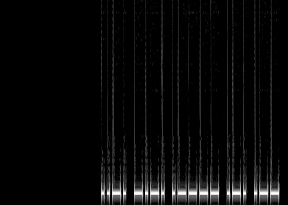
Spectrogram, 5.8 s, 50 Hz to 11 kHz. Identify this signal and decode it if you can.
Morse code, heard as a keyed tone, about 23 wpm, 700 Hz. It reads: FC1RW
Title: DXCC-100 Call Signs - 5 Characters - Repeated 3x - 22wpm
